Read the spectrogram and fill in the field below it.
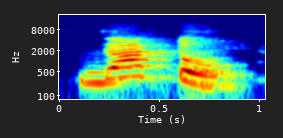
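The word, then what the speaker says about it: gâteaux: Next is gato. Gato. X is at the end, so we will not pronounce this.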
